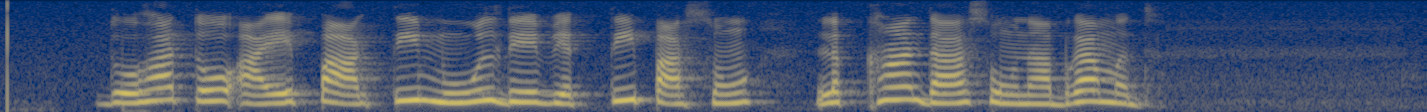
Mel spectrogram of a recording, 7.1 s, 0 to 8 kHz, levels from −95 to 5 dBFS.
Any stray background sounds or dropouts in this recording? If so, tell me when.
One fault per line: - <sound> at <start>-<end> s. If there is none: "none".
none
